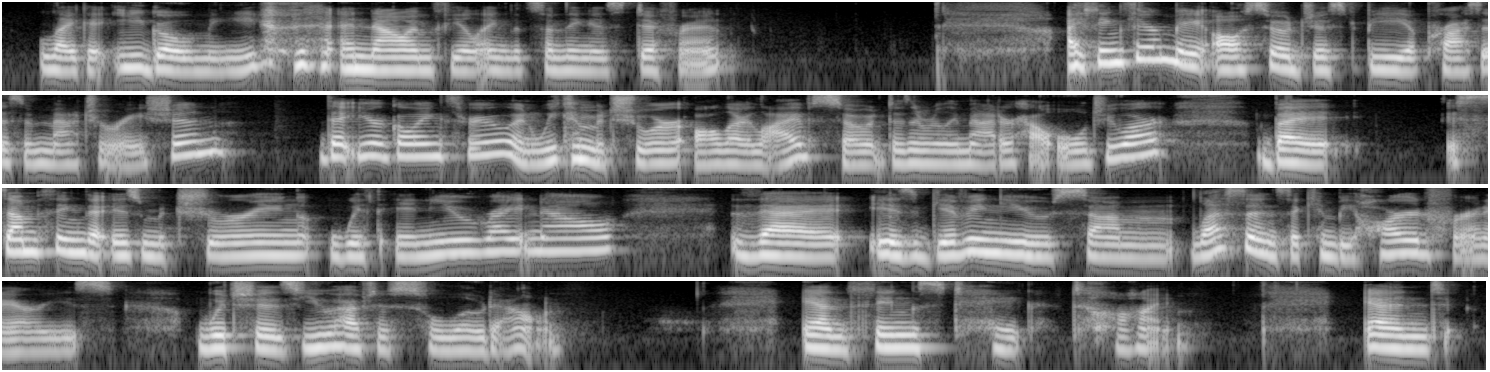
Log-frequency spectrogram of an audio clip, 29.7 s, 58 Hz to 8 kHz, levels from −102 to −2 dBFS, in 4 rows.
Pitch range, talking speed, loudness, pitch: 185-245 Hz, 155 wpm, -19 LUFS, 195 Hz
